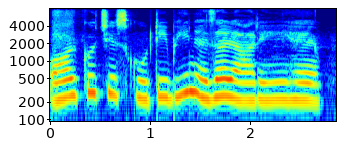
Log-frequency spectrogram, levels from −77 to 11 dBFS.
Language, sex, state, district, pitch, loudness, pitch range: Hindi, female, Jharkhand, Palamu, 235 Hz, -14 LUFS, 220-255 Hz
